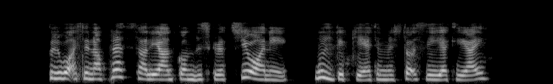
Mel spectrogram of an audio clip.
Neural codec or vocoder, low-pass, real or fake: codec, 44.1 kHz, 3.4 kbps, Pupu-Codec; 7.2 kHz; fake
